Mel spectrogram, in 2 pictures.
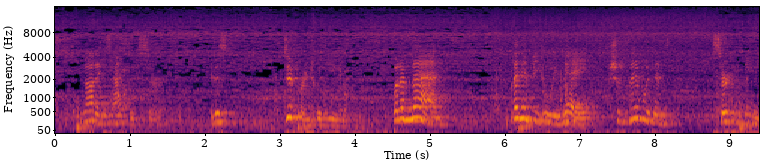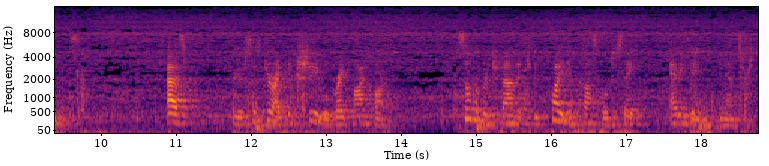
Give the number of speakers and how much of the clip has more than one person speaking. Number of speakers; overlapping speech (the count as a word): one, no overlap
